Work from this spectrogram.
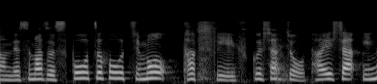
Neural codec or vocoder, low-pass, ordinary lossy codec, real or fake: codec, 16 kHz, 2 kbps, FreqCodec, larger model; none; none; fake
